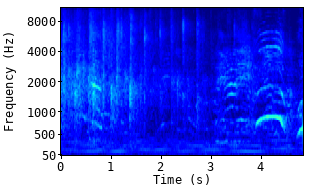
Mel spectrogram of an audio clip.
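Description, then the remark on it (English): A crowd claps steadily while voices murmur, then bright, rising whoops and cheers swell over the clapping, growing loudest at the very end, as they cheer a woman on. “Come on, we're cheering her on.”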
